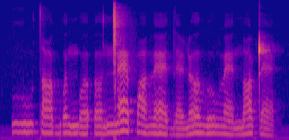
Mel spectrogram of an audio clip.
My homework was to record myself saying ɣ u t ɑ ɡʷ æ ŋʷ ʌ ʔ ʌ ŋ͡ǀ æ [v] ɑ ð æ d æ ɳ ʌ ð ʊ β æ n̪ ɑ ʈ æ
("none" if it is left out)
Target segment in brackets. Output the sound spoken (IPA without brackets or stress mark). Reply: f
